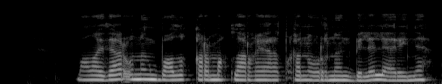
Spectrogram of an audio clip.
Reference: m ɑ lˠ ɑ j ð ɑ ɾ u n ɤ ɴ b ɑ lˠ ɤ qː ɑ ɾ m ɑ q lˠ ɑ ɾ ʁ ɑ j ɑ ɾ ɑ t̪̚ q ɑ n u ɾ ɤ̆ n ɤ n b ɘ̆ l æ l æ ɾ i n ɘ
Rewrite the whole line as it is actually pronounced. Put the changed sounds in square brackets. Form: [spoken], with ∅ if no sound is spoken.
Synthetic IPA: m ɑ lˠ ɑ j ð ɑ ɾ u n ɤ ɴ b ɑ lˠ ɤ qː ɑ ɾ m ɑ q lˠ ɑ ɾ ʁ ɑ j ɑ ɾ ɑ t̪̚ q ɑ n u ɾ ɤ̆ n ɤ n b ɘ̆ l æ l æ ɾ i n ɘ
